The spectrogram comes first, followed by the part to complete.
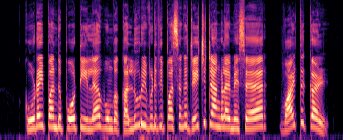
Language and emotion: Tamil, happy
